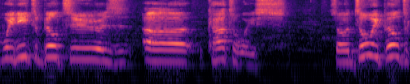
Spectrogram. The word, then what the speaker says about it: Katowice: So, Krakowise. So, Katowice. Alright, there we go. Katowice. That's how you say it.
